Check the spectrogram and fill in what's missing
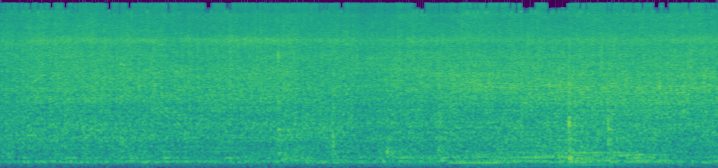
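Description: Chicken and papaya tinola, Batangueño style, stirred and simmering in a pot, giving a steady hissing sizzle with faint scraping and clinks, close and continuous, with no voices.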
